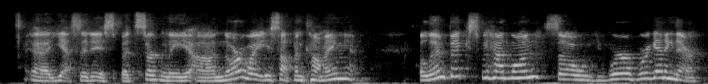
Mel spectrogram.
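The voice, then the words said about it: Norwegian accent. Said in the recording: “that's not an American accent, I hear. You're originally from Norway”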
